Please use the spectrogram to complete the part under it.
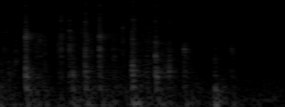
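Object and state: Plastic computer keyboard being typed on.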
